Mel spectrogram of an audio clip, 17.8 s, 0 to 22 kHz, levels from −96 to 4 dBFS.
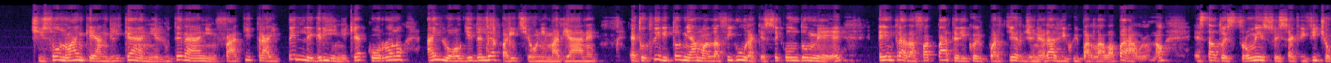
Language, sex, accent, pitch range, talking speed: Italian, male, native, 145-195 Hz, 150 wpm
